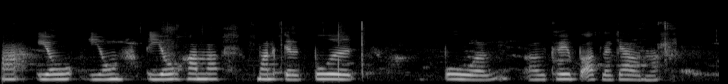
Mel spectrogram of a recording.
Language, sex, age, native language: Icelandic, male, 11, Icelandic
